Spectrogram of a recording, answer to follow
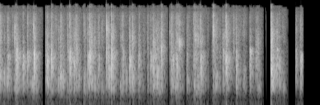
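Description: Fast, uneven hand clapping that stops about three and a half seconds in, followed by two last single claps.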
